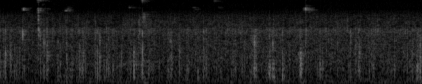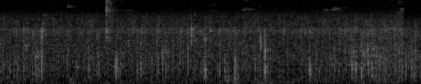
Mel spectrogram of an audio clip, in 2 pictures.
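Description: Steady rain, with many irregular drops tapping on the tarp overhead.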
